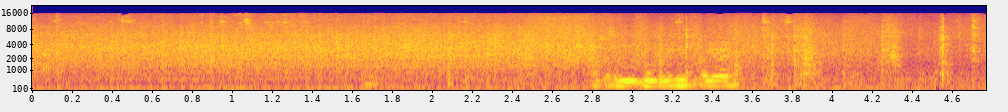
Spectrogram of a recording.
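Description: Cauliflower sizzling in a kadhai, then a steel spatula scraping and clicking against the pan as the mix is stirred.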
